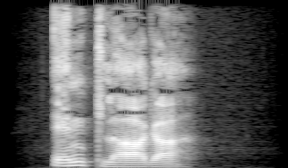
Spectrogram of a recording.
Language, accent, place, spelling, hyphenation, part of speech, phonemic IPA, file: German, Germany, Berlin, Endlager, End‧la‧ger, noun, /ˈɛntˌlaːɡɐ/, De-Endlager.ogg
- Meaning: 1. A storage facility where something (usually waste or toxic matter) is to be stored indefinitely or for a very long time 2. Such a facility for radioactive waste; a deep geological repository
